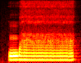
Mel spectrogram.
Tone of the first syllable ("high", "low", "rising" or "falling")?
low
